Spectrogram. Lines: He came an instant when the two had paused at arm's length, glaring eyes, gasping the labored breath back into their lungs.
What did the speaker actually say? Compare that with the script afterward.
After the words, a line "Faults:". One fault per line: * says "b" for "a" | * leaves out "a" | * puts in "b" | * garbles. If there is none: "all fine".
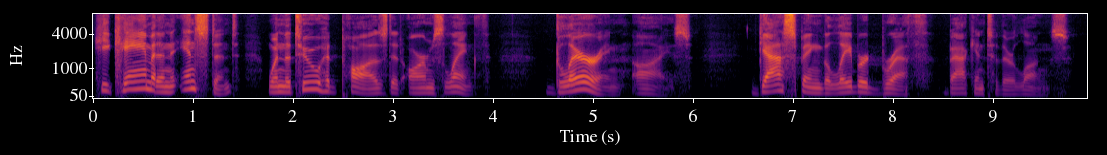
He came an instant when the two had paused at arm's length, glaring eyes, gasping the labored breath back into their lungs.
Faults:
all fine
